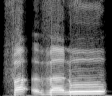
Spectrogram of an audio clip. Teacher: Huruf zal jangan lupa keluar hujung lidah sikit je.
